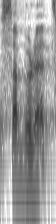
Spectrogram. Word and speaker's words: Sabelette: dire, pour être correct, il faudrait être une sabelette et l'autre un sablero. Il faut virer le E du milieu parce qu'il faut revenir sur le sable. Sablero, Sablette, moi je les prononce comme ça.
